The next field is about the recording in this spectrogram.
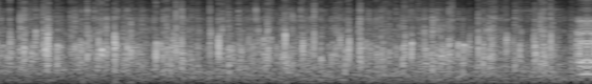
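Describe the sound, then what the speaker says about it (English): Audience applause at an outdoor commemorative ceremony for a comfort women memorial statue, given to a musician: steady, dense clapping from a crowd, sustained and fairly close for the whole stretch. "How about another big round of applause for this wonderful musician"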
